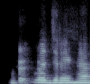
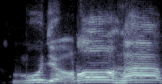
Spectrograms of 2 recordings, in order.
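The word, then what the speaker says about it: مجريها: Majreha ya. Kalau kita kan majreha gitu ya. Tapi dia apa kan? Mendomahkan mim dan memfathahkan ro. Mujroha, begitu bacanya. Bukan majreha tapi malah apa? Mujroha.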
